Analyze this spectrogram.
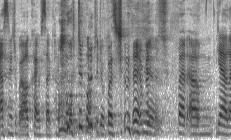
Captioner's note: laughs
